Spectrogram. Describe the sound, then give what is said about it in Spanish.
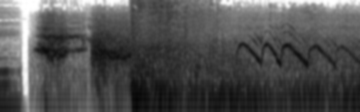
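A loud car crash: heavy impacts followed by a burst of shattering glass, then a wailing emergency siren rising and falling in the background. No one speaks. “¿Has sufrido un accidente de tráfico?”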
